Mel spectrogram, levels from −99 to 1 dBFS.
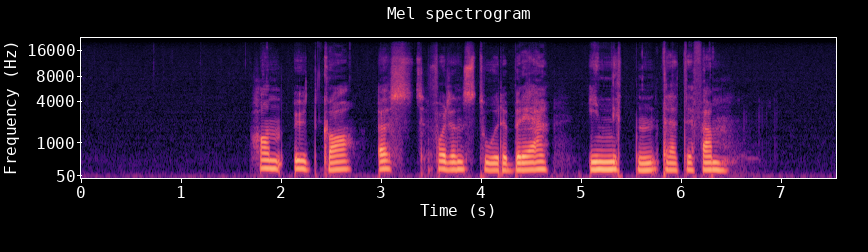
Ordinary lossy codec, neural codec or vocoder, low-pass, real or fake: none; vocoder, 44.1 kHz, 128 mel bands, Pupu-Vocoder; 19.8 kHz; fake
